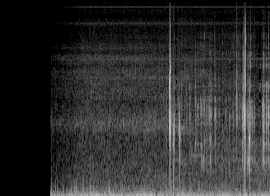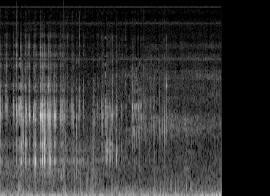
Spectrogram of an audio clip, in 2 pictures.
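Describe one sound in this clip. A fishing lure splashes and gurgles through water.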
